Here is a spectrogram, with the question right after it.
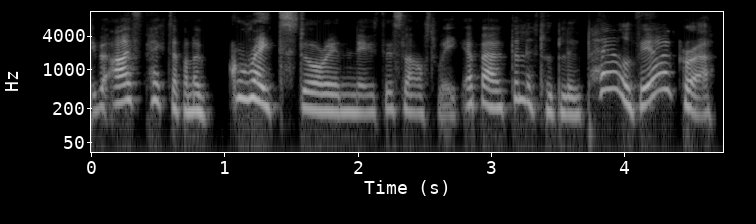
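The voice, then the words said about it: Welsh accent. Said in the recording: “you know I'm Welsh. Yeah, if the accent doesn't give it away”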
